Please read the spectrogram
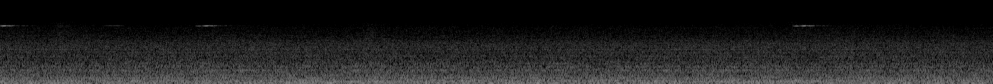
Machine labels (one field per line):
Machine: fan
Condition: normal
